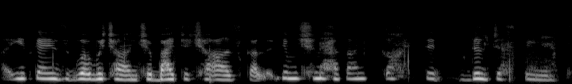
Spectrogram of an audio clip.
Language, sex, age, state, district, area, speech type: Kashmiri, female, 45-60, Jammu and Kashmir, Srinagar, urban, spontaneous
